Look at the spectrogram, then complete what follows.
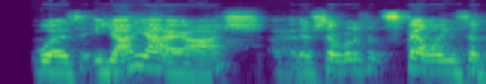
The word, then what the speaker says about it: Yahya Ayyash: His name was Yahya Ayyash. There's several different spellings of that, so you may see it one way or the other, but it's pronounced Yahya Ayyash.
